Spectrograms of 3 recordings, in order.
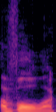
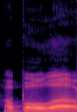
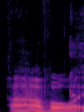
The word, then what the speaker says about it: Avola: It is pronounced Avola, correct?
